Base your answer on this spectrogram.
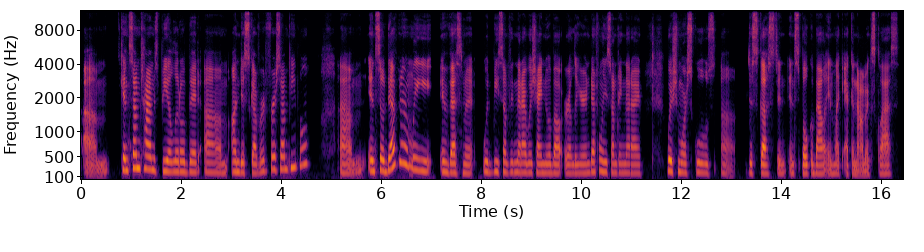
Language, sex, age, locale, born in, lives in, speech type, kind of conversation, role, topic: English, female, 25-29, en-US, United States, United States, conversation, unstructured, none, What is one thing you wish you had learned about money earlier?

